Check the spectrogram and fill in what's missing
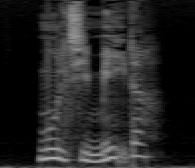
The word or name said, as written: multimeter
